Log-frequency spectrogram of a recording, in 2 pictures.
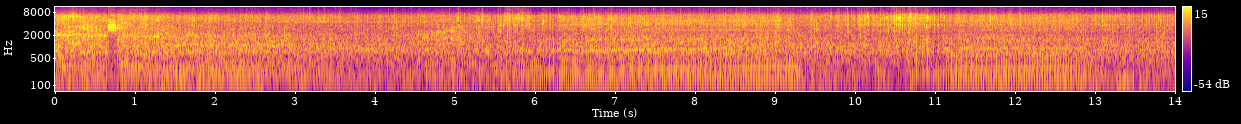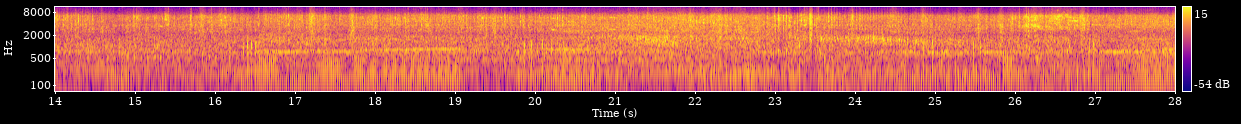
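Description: Yamaha RX135's two-stroke single-cylinder engine under way. Its pitch climbs and drops several times as the bike accelerates through the gears.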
